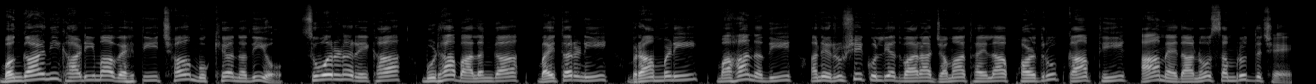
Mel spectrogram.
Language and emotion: Gujarati, neutral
